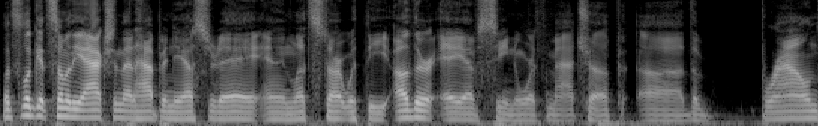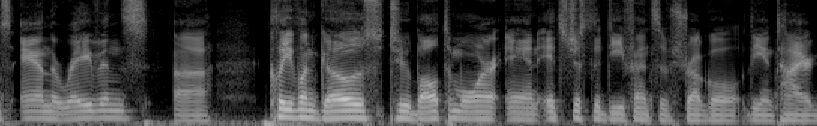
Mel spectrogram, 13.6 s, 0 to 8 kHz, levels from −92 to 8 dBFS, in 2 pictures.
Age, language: 20-39, English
